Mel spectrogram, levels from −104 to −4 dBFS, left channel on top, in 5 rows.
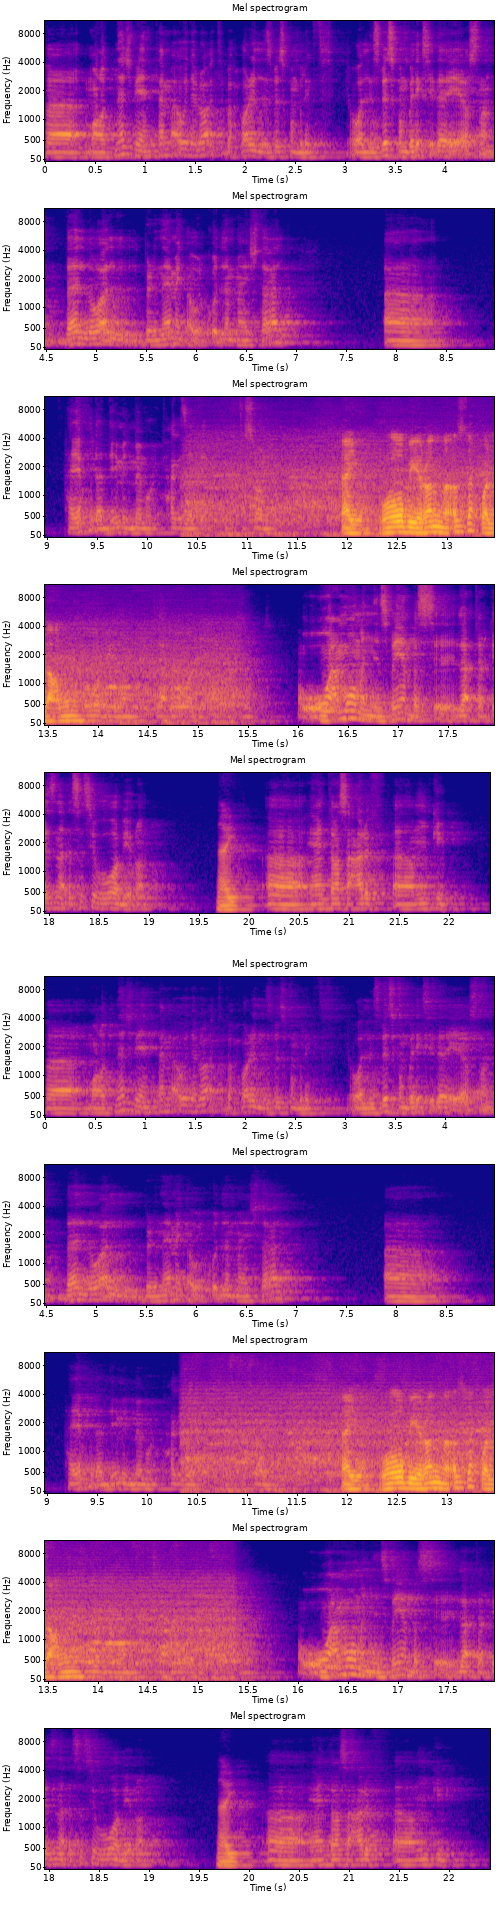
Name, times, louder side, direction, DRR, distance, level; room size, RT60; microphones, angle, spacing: voice 1, 0.0-6.9 7.9-8.5 9.2-11.4 13.8-15.6 16.0-19.0 20.2-22.0, left 2 dB, 70° left, 6 dB, 2.4 m, -37 dB
sound 1, 10.3-15.4, right 2 dB, 65° right, 4.0 m, -37 dB
voice 2, 11.9-13.9 19.7-19.9, left 1 dB, 15° left, 10 dB, 0.7 m, -22 dB
24.5 x 24.5 x 4.9 m, 0.83 s
head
